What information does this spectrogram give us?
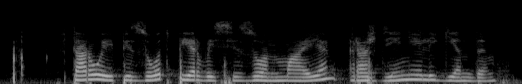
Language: Russian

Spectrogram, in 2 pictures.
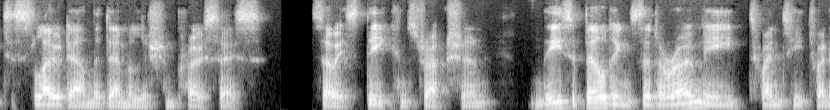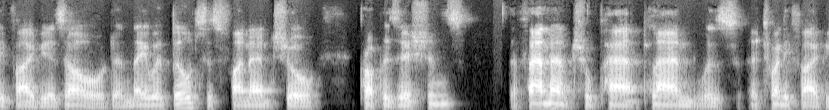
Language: English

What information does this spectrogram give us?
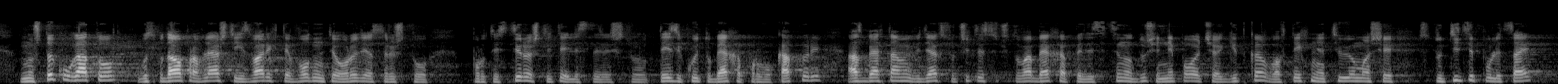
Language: Bulgarian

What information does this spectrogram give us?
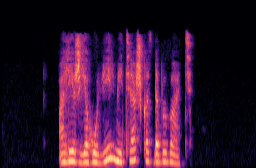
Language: Belarusian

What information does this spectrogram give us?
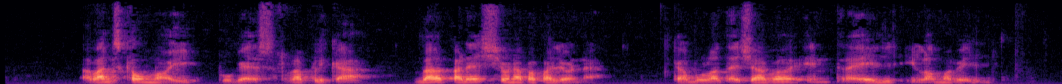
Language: Catalan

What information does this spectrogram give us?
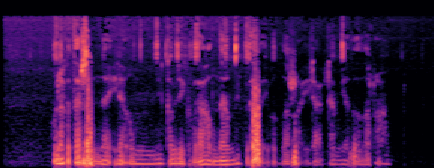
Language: Arabic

